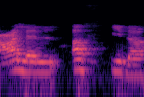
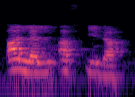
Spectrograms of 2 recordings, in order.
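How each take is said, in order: First: अफ़इदा with a clear ain from the throat, slow; correct ain sound. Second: अफ़इदा said with a hamza instead of ain, slow; wrong hamza sound. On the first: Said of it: "आइन की sound आनी चाहिए". (अफ़इदा में आइन की सही आवाज़) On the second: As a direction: show the common mistake in अफ़इदा. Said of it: "ये गलत है". (अफ़इदा में आइन की जगह हमज़ा, गलत तरीका) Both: Shown as a demonstration.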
